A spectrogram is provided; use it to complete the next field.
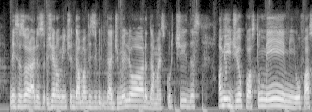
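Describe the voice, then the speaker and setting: A man talks at a fairly quick pace with a fairly high pitch. His tone is dark and mellow, and his intonation is fairly even. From interior of Rio Grande do Sul, Brazil. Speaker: meme page founder and film commentator. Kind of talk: casual chat.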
